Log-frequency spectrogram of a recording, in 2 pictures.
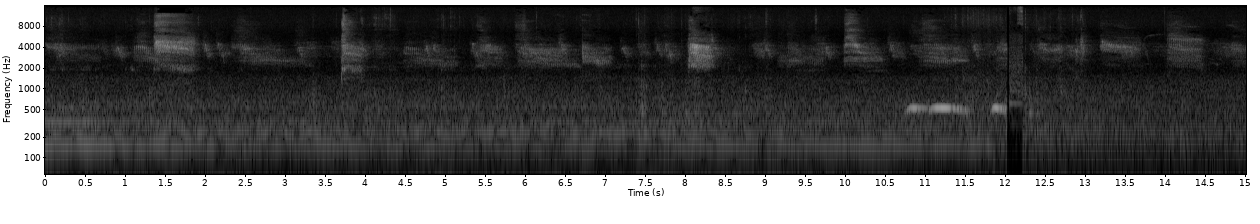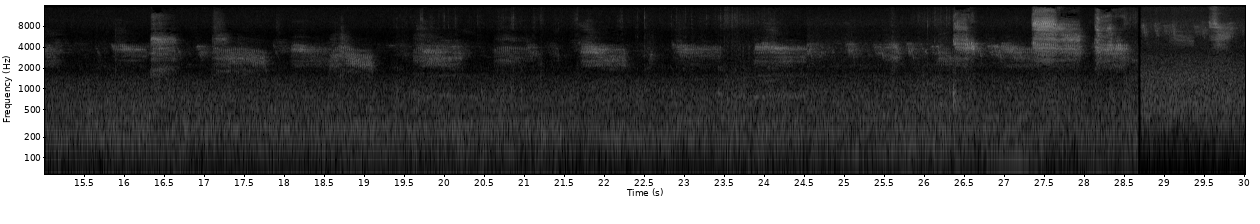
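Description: Young common starlings begging at a nest box: a long run of short, high calls repeated over and over, loudest about 8 and 11 seconds in. A steady low hum runs underneath and stops abruptly about twelve seconds in.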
